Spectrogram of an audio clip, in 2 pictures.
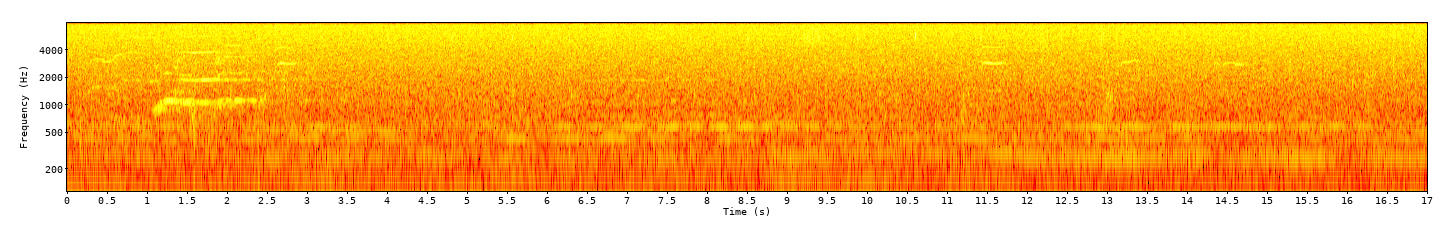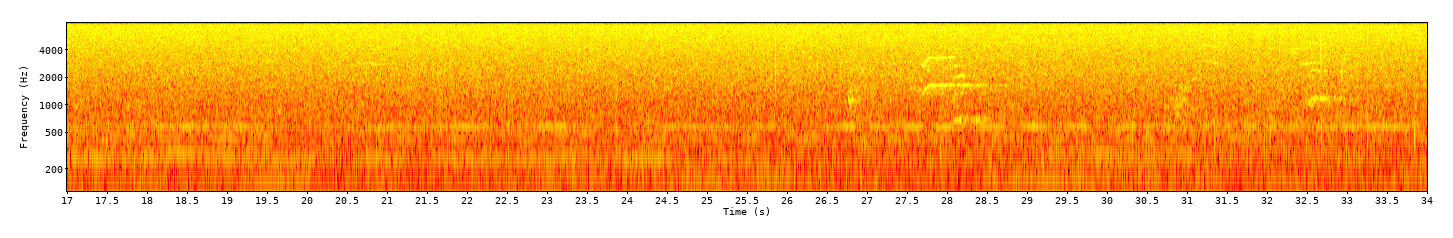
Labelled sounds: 0.0	2.9	killer whale, offshore, 0.75 to 6.1 kHz
11.3	11.8	killer whale, offshore, 2.7 to 4.5 kHz
12.9	13.6	killer whale, offshore, 0.98 to 3.3 kHz
14.2	14.8	killer whale, offshore, 2.5 to 3.0 kHz
19.3	19.9	killer whale, offshore, 2.6 to 4.7 kHz
20.5	21.2	killer whale, offshore, 2.6 to 3.1 kHz
27.5	28.6	killer whale, offshore, 1.2 to 3.5 kHz
30.8	31.7	killer whale, offshore, 0.80 to 4.8 kHz
32.3	33.3	killer whale, offshore, 0.86 to 5.1 kHz

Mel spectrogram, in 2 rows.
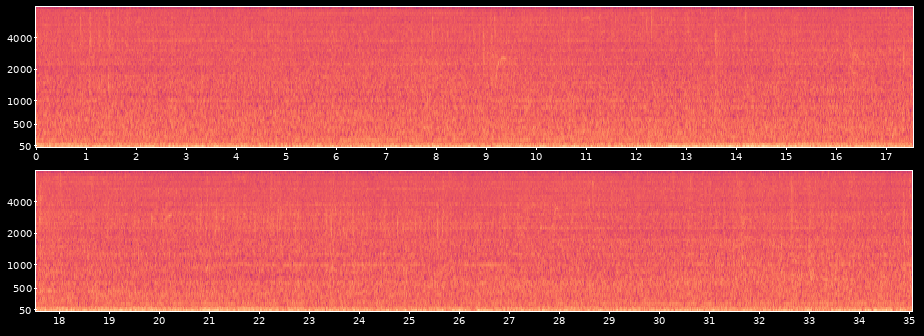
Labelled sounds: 8.8	9.5	killer whale, 1.7 to 6.3 kHz

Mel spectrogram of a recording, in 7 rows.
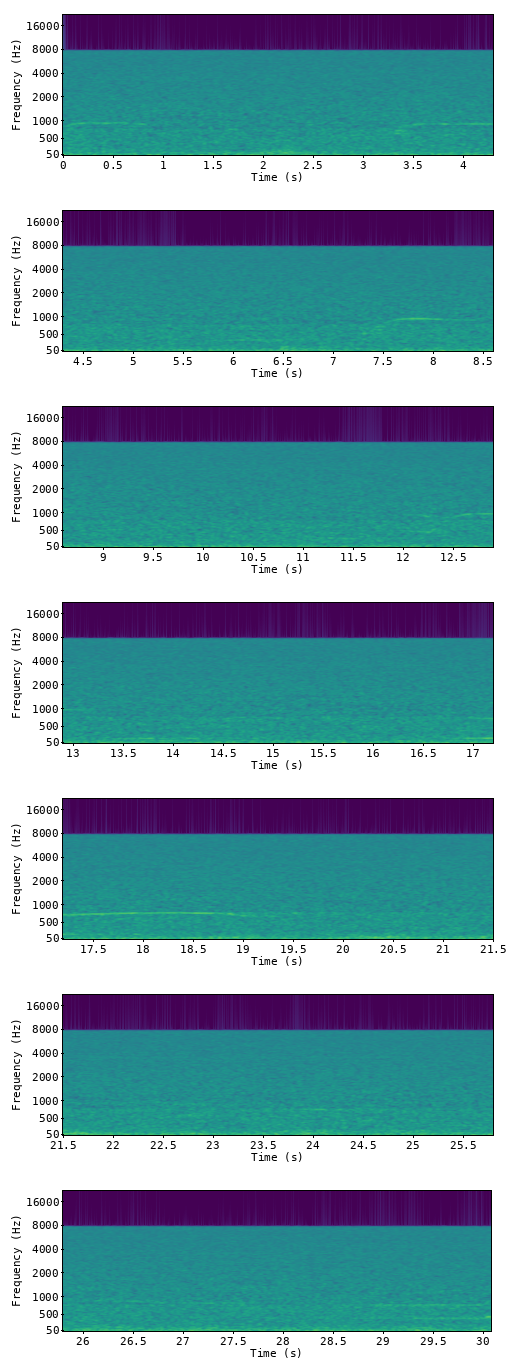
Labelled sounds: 7.5	8.0	humpback whale, 0.80 to 0.99 kHz

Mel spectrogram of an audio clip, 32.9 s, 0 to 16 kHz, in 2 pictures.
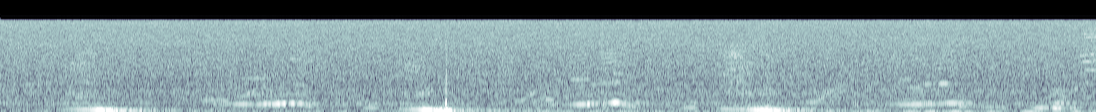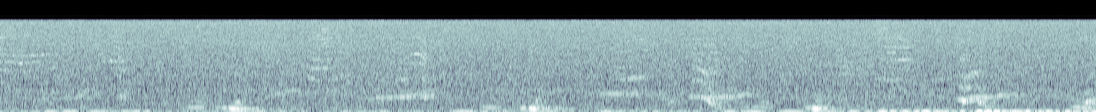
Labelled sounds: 3.7	4.0	humpback whale, 1.1 to 1.2 kHz
8.5	8.8	humpback whale, 1.0 to 1.2 kHz
16.2	17.0	humpback whale, 1.9 to 4.6 kHz
21.0	21.3	humpback whale, 0.99 to 1.2 kHz
22.6	22.8	humpback whale, 2.2 to 2.6 kHz
25.7	27.2	humpback whale, 0.80 to 1.6 kHz
29.5	30.1	humpback whale, 1.0 to 3.3 kHz

